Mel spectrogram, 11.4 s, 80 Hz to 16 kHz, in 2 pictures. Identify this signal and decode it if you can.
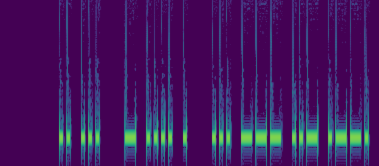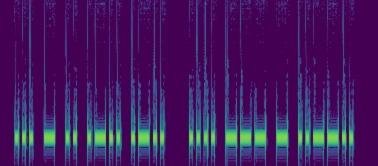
Morse code, heard as a keyed tone, about 23 wpm, 700 Hz. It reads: IS THE SOUP STILL HOT?
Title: Sentences from Top 1000 Words - Review Part 6 - 22wpm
